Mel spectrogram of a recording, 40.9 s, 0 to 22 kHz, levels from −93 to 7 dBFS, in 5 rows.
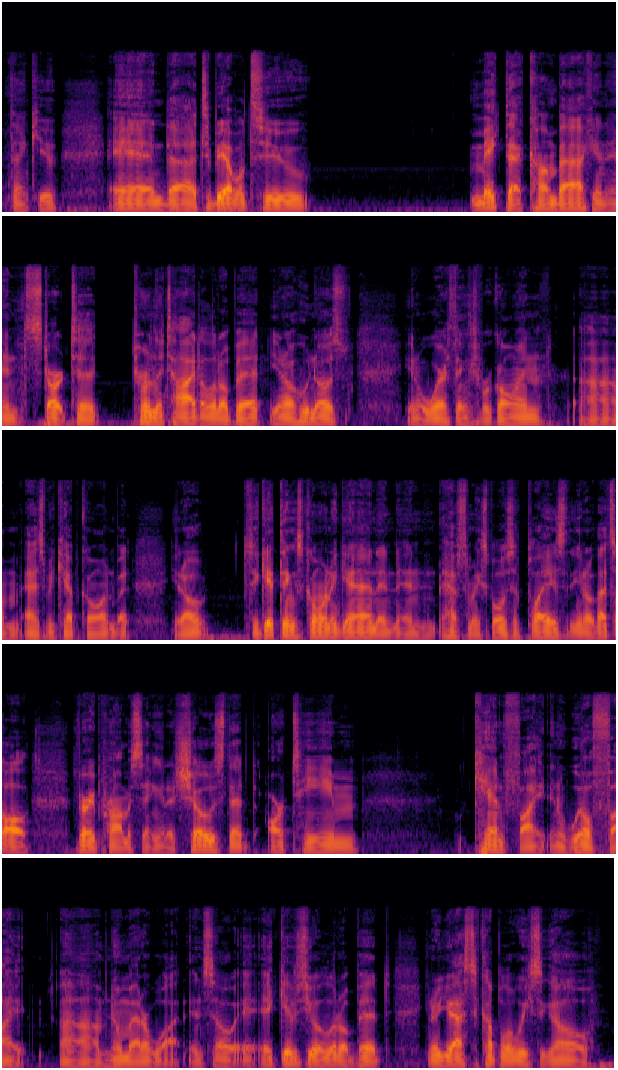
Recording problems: wrong speed and pitch; too slow and too low; 0.6 times normal speed

